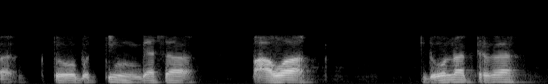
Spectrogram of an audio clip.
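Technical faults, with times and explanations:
Throughout, tandem speech coding: two AMR-NB passes joined through G.711 recode already-degraded speech, sounding rougher and more warbly than one codec, with nothing above 3.8 kHz.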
